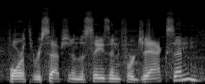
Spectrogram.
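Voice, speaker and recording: Male play-by-play voice, mid pitch, for local high school football. Steady calls that spike on touchdowns, with faint outdoor noise. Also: brisk. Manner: steady, rises sharply on scoring plays. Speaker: play-by-play announcer.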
